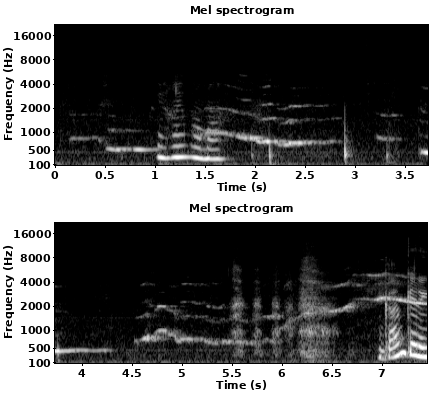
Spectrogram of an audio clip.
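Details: Blenheim Cavalier King Charles Spaniel puppies, six weeks old, from a New Year's litter of five raised in a home puppy pen: drawn-out tonal whines that slide downward, brief squeaks between, then a louder wailing burst at the close.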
